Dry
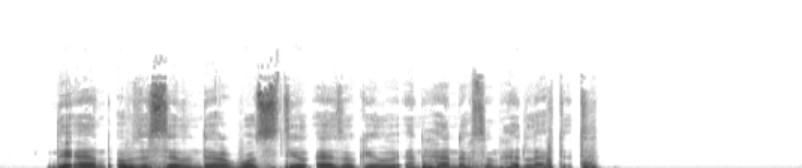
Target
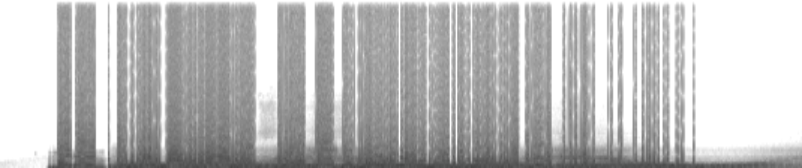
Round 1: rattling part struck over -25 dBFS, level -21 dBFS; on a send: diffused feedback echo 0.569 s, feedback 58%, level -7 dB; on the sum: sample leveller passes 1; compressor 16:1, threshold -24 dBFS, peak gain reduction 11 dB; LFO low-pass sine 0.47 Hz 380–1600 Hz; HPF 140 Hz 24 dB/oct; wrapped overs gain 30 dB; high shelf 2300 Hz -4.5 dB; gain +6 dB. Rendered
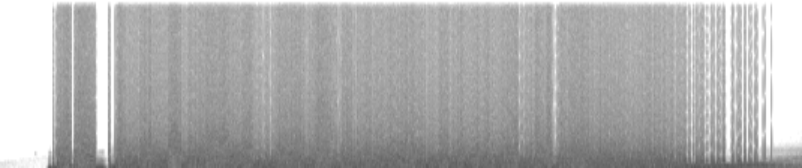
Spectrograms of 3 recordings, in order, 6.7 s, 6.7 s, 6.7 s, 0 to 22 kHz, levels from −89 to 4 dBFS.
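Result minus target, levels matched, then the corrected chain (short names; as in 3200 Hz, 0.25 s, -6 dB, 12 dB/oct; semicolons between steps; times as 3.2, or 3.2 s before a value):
wrapped overs: distortion +15 dB
rattling part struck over -25 dBFS, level -21 dBFS; on a send: diffused feedback echo 0.569 s, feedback 58%, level -7 dB; on the sum: sample leveller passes 1; compressor 16:1, threshold -24 dBFS, peak gain reduction 11 dB; LFO low-pass sine 0.47 Hz 380–1600 Hz; HPF 140 Hz 24 dB/oct; wrapped overs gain 23 dB; high shelf 2300 Hz -4.5 dB; gain +6 dB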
